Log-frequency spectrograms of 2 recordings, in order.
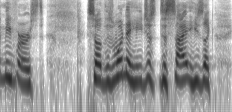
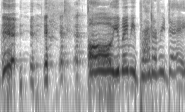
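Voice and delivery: whispered fight, higher; 6 semitones higher than usual. Acting out kids in a lunch note fight: whispering like The Other Guys cop fight. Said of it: "you're all whispering like the cop fight in Other Guys".

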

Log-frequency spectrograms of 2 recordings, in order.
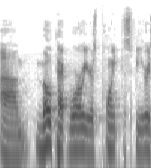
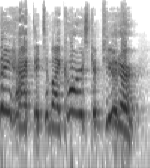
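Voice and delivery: yell, much louder and higher; 15 dB louder than usual. Recalling a movie trailer to a co-host, imitating Diane Lane yelling. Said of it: "Diane Lane yelled".

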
